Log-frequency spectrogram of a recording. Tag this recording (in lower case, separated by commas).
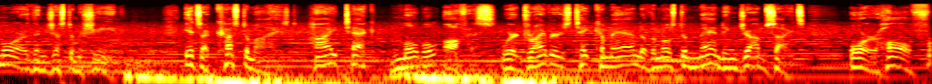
music, speech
